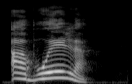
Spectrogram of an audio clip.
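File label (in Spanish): "abuela", Spanish, male; AppLenguaje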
